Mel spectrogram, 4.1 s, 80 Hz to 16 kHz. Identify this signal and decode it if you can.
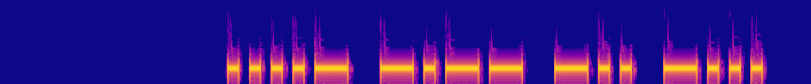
Morse code, heard as a keyed tone, about 22 wpm, 700 Hz. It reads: 4YDB
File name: practice / 22wpm / Four Letter-Number Combinations - 22wpm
